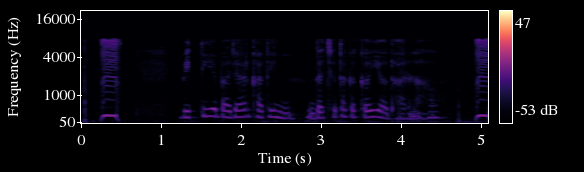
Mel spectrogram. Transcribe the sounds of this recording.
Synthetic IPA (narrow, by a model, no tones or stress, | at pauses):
ʋɪt̪ːijəbaːd͡ʒaːɾkʰaːt̪ind̪ɐʃʰət̪ɐkkɐiaːwd̪ʱaːɾəɳaɦoː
